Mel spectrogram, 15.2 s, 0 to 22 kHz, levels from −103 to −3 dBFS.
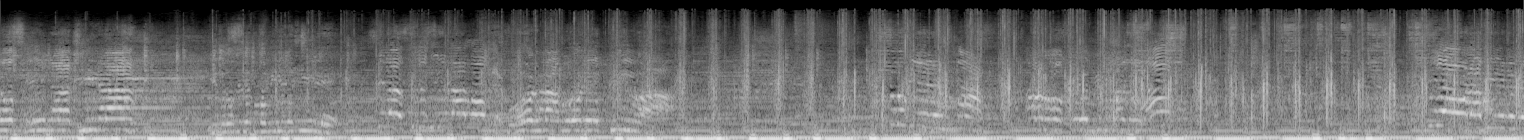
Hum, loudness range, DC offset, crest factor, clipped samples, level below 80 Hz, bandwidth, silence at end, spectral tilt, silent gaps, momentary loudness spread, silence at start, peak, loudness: none; 1 LU; under 0.1%; 14 dB; under 0.1%; -20 dBFS; 13 kHz; 0 s; -5.5 dB/octave; none; 3 LU; 0 s; -4 dBFS; -22 LUFS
